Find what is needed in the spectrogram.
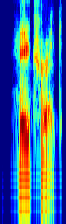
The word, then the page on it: hatred: American English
